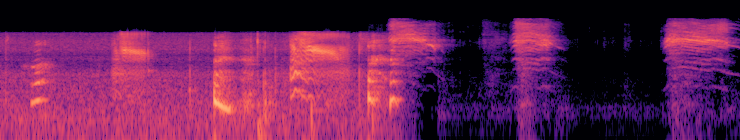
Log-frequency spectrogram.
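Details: Little kittens crying: harsh, noisy squeals and wavering mews run together at first, then three separate thin, very high squeaks with silence between them.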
